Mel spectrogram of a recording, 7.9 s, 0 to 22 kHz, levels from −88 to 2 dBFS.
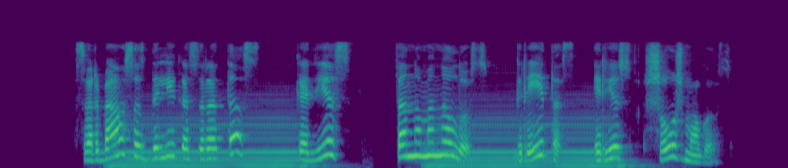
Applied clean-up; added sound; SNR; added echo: none; Bowed string instrument; 10 dB; none.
